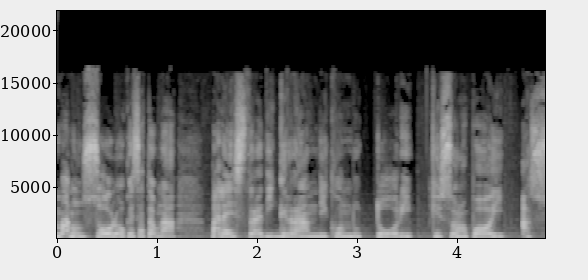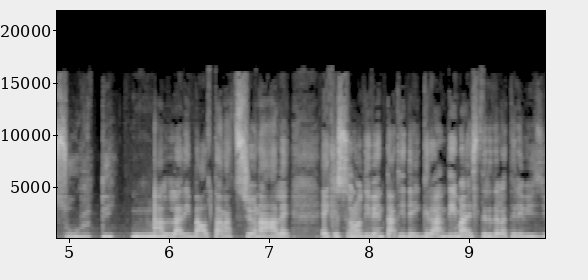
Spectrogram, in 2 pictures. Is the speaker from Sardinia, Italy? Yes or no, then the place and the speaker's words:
no; Lombardy, Italy; Io che sono lombarda, e anche tu, anche se sei un po' piemontese, ma sei lombardo anche tu, che vale uguale.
